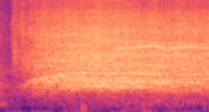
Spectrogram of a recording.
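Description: An audience bursts into applause, quickly swelling into a dense, sustained wash of clapping that holds steady at full volume with no voices standing out.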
